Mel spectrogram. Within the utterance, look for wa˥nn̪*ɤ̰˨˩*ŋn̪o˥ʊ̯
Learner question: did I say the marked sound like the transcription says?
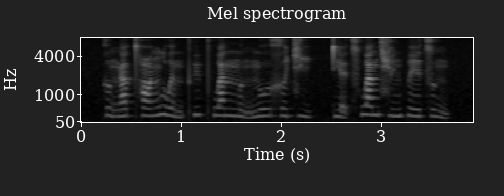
yes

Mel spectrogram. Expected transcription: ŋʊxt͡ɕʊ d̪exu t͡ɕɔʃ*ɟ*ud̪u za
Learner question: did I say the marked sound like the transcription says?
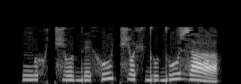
no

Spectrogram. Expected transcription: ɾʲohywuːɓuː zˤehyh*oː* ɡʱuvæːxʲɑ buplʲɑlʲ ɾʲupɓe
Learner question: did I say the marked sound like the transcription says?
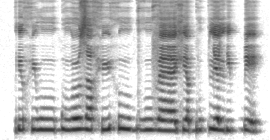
no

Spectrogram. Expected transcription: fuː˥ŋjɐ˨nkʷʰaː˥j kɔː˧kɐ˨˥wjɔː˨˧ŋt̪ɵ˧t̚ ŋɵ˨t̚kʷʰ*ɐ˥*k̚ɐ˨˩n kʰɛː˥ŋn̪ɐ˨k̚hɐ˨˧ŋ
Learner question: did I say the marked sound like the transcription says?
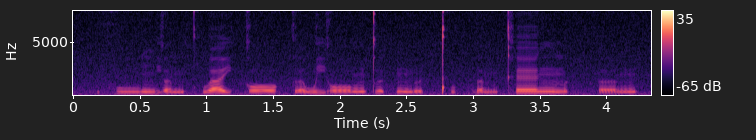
yes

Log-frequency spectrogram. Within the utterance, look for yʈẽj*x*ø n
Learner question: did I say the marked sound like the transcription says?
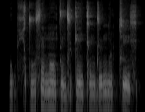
no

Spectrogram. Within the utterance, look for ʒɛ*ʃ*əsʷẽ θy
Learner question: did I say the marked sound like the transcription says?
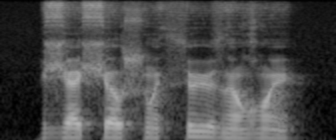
yes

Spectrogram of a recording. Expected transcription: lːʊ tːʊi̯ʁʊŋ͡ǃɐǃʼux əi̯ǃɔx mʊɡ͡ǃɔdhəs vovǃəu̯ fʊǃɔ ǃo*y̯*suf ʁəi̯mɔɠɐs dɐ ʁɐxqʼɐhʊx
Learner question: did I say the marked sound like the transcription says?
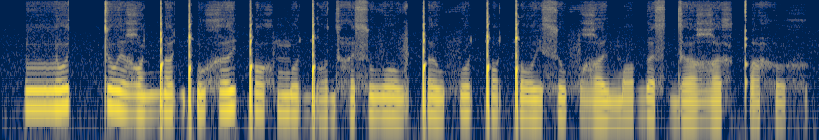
no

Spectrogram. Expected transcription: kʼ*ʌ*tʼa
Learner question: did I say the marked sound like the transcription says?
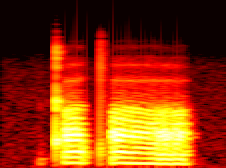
no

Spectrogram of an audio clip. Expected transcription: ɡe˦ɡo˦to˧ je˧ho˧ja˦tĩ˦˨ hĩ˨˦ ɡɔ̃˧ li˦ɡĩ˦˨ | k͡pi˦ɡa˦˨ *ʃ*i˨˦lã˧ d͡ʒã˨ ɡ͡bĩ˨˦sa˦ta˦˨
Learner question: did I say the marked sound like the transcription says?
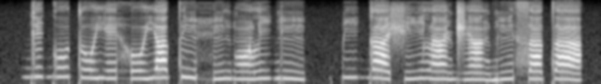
yes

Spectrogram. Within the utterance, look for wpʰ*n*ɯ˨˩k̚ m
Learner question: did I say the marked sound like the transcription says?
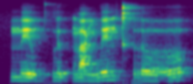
no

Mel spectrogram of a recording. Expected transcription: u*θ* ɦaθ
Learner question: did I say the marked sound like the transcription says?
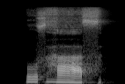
yes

